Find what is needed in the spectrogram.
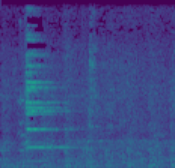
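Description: Mecklenburgische Bäderbahn Molli narrow-gauge steam train running toward the listener along street track, with a steady low rumble. A short, high ringing warning signal from the train sounds once, about a third of a second in.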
